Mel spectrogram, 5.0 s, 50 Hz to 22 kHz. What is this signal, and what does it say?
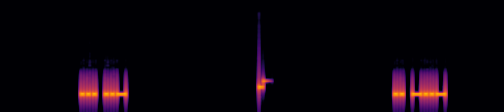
Morse code, heard as a keyed tone, about 38 wpm, 700 Hz. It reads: SU IX
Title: Top Two Letter Combinations in Words 40wpm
